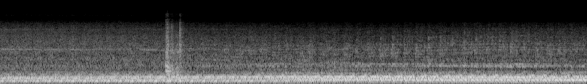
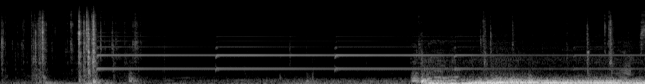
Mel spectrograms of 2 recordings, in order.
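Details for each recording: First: 2001 Pontiac Trans Am WS6 LS V8 idling after replacing the starter (owner suspected failed solenoid kept cranking after start) with an AC Delco unit: steady, even, smooth low rumble, no starter clicking or grinding; healthy. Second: 2001 Pontiac Trans Am WS6 with LS engine: after the chime, a loud continuous grinding whir keeps going after the key is released to on and even removed; starter stays engaged, suspected failed solenoid or gear not retracting.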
